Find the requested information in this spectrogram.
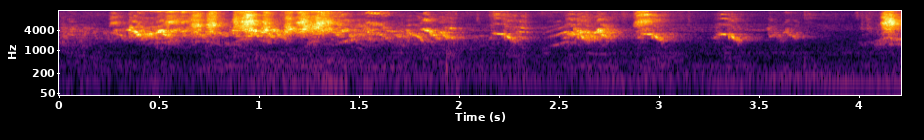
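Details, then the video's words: Chirping birds at feeding time, a flurry of bright, high tweets in quick irregular runs that swell and fade, over a faint steady low hum. "Feeding Birds | Birds Chirping"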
